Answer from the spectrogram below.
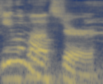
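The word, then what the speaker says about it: Gila monster: own native language no a g is an H sound J is an H sound you dumbass heila monster heila monster it's why I that's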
